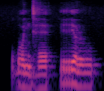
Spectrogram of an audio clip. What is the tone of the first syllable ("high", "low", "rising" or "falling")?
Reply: low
